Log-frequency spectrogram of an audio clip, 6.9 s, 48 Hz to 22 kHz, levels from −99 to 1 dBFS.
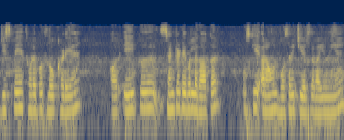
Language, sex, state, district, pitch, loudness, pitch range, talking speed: Hindi, female, Haryana, Rohtak, 185 Hz, -19 LUFS, 170-200 Hz, 165 wpm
